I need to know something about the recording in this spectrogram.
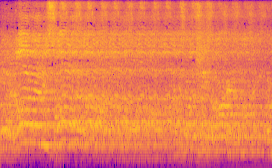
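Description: A man sings loudly into a microphone, heard through loudspeakers in a large echoing hall.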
